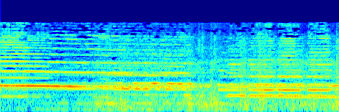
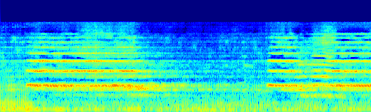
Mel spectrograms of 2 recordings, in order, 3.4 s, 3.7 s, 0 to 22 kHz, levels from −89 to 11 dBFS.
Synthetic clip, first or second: second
